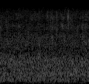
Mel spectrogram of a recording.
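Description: Steady rain falls, a dense, even hiss of countless drops pattering on surfaces, continuous and close with no voices.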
